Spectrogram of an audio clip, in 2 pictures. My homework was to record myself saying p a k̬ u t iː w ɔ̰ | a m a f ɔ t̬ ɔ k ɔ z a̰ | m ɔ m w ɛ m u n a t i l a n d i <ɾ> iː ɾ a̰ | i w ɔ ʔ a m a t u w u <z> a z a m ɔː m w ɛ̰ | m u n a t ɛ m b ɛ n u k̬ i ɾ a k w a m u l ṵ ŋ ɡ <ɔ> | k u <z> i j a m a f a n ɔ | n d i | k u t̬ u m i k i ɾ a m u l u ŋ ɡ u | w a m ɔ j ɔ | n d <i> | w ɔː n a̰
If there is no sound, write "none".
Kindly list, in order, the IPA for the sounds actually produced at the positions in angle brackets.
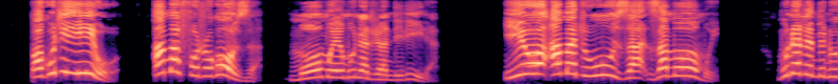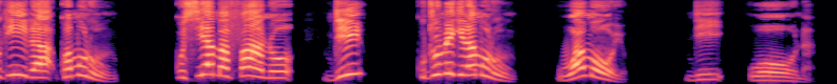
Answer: ɾ, z, u, s, i

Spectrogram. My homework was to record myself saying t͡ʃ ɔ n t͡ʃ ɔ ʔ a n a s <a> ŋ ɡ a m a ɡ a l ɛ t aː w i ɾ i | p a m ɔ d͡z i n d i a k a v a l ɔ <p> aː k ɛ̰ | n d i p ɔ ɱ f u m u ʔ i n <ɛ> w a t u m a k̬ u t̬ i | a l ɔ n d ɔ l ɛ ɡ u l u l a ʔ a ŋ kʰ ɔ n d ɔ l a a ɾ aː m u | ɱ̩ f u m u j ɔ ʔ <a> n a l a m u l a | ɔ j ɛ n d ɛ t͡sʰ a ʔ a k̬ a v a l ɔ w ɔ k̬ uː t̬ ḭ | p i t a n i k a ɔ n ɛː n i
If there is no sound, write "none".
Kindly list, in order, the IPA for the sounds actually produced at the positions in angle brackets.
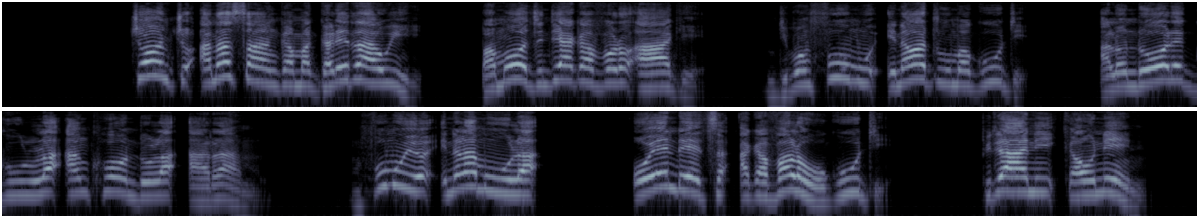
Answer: a, ʔ, a, i

